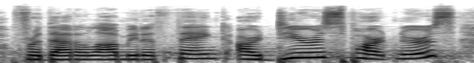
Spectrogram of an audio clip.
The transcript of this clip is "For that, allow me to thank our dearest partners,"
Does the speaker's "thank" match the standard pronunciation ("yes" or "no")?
yes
